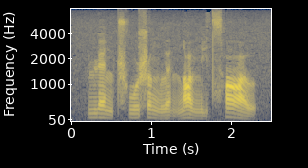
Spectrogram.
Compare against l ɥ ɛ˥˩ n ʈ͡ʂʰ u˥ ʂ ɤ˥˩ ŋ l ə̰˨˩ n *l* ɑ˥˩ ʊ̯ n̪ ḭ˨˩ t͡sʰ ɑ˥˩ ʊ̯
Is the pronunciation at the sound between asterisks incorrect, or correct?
incorrect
